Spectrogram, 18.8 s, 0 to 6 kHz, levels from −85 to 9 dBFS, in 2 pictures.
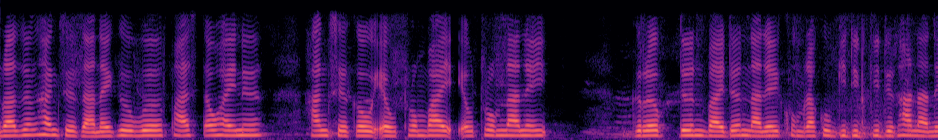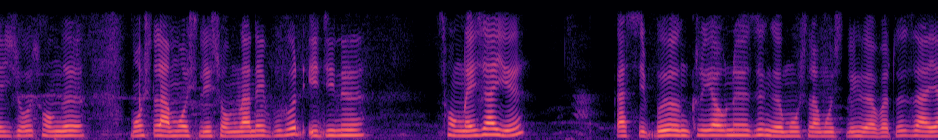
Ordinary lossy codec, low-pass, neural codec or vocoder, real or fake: none; 5.4 kHz; none; real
